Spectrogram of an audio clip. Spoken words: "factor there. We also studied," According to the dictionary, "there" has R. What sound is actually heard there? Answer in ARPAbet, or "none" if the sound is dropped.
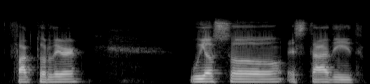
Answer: R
